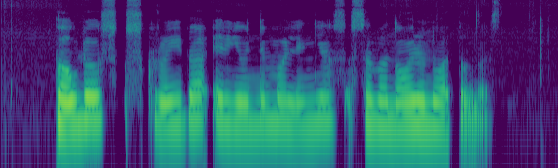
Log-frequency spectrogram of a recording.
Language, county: Lithuanian, Vilnius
